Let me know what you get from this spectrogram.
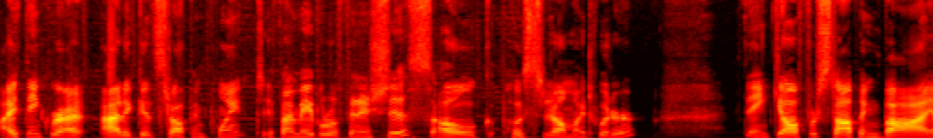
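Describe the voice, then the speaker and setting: A soft-spoken woman with a bright, sharp tone and fairly high pitch shows big swings in loudness on a very clean recording with a silent background. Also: ordinary pitch variation, fairly quick pace, dry, close sound with no echo. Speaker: livestreamer digital artist. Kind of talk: casual livestream chat. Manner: quiet, soft-spoken.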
